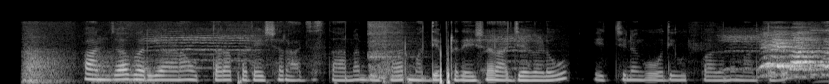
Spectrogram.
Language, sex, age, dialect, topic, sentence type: Kannada, female, 18-24, Mysore Kannada, agriculture, statement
